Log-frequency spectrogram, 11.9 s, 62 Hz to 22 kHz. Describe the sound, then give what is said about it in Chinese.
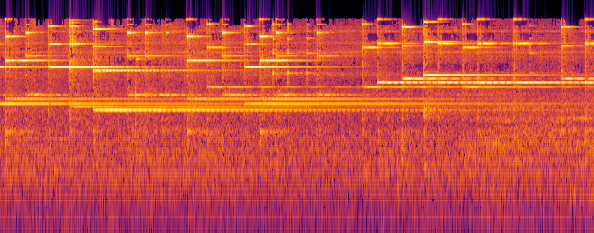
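An antique musical clock made in 1589 by Swiss-born clockmaker Isaac Habrecht chimes a hymn tune composed by Martin Luther in 1545: bright, bell-like notes struck one after another at a steady pace, each ringing on and overlapping the next. Clear, with no voices. “而这一首曲子呢也为我们记录了那个时代的变迁，所以我们先来听听这个1589年的钟情时钟它所发出来的声音吧。”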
